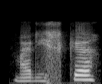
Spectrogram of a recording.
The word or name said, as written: Marisca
